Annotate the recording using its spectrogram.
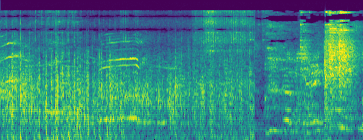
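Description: A roller coaster rumbles along its track.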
